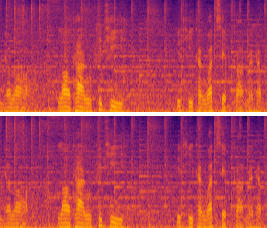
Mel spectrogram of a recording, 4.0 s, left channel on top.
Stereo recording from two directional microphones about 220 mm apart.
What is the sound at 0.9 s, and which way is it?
Speech, 15° right (ahead or behind).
